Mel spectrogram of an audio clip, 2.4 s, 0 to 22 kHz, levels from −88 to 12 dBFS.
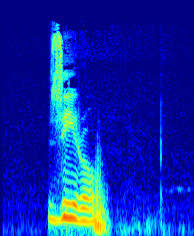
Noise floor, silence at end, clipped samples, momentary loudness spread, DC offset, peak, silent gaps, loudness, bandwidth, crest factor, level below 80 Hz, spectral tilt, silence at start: -65 dBFS; 1.1 s; under 0.1%; 12 LU; under 0.1%; -2 dBFS; none; -17 LUFS; 16 kHz; 18 dB; -40 dBFS; -5.5 dB/octave; 0.6 s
